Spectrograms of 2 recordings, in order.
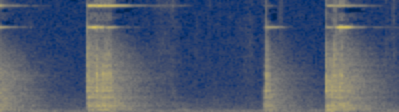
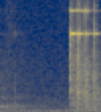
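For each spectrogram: First: brass guitar nut, metallic ping. Second: synthetic guitar nut with a bright, glass-like ring.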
